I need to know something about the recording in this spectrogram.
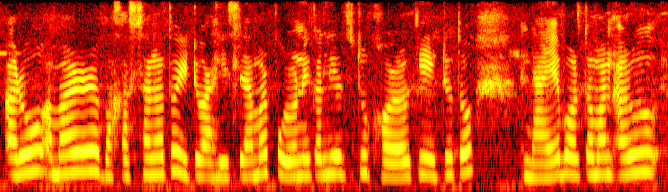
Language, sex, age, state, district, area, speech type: Assamese, female, 18-30, Assam, Kamrup Metropolitan, rural, spontaneous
